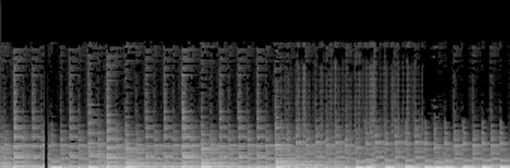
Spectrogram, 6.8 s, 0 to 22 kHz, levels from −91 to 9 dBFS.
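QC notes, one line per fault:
0.58 to 0.64 s, corrupt frame muted: there's a sudden 60 ms hole where the sound just drops out. A compressed frame got its bits scrambled, the decoder rejected it, and the player filled the gap with silence rather than guess. It's about one frame's worth of missing audio, and because the gap is substituted in place, everything after it stays on time. The abrupt start is the giveaway that this is a dropped frame and not a fade.
3.72 to 5.63 s, block size mismatch (padded): a steady buzz at about 46.9 Hz rides under the sound, and the audio runs slow, at 0.938 times normal speed. One stage is handing over blocks shorter than the next stage reads, so the remainder of each block gets padded with zeros. A tiny gap in every block repeats at the block rate, which produces the buzz, and the padding stretches the timeline. The numbers fit a 1024-sample read block.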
